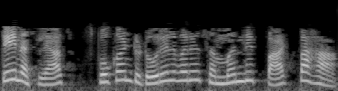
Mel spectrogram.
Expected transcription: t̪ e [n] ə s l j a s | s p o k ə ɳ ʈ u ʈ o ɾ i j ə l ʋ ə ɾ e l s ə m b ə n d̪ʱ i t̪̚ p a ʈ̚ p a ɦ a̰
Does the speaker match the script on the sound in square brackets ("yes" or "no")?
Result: yes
